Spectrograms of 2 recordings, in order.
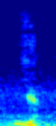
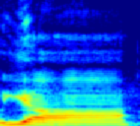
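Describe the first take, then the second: First: The y sound is short and clipped. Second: The y sound is long and drawn out. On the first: The speaker calls it right. "Try and keep it really short" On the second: The speaker calls it wrong. "Don't go yeah"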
